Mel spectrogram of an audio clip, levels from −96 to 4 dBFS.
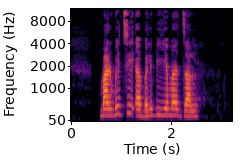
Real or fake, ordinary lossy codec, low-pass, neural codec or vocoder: real; MP3, 96 kbps; 10.8 kHz; none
